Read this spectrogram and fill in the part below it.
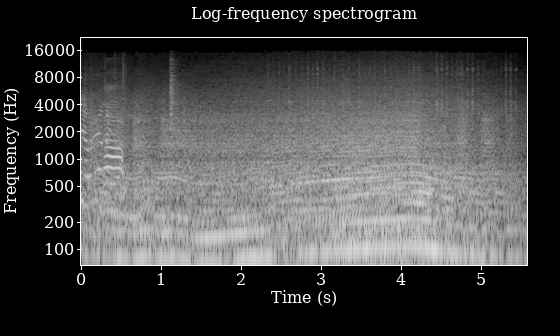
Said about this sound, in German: Endlich ist der Bus voll und es kann losgehen.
